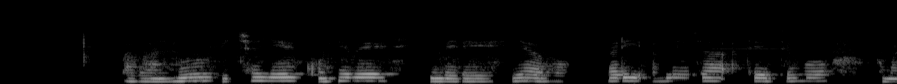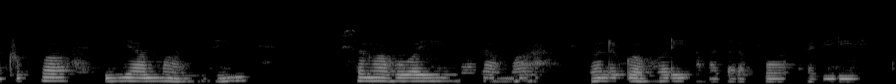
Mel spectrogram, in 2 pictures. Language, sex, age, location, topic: Kinyarwanda, female, 18-24, Kigali, health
